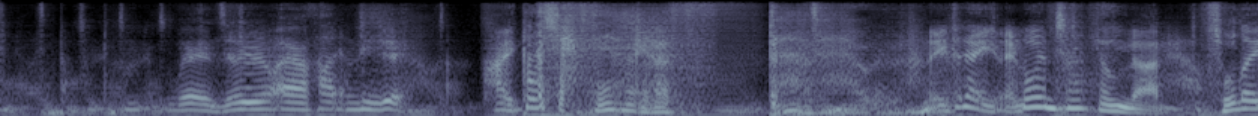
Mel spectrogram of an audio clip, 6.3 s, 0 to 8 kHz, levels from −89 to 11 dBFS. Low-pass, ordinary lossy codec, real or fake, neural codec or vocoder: 7.2 kHz; AAC, 48 kbps; fake; codec, 16 kHz, 0.5 kbps, FreqCodec, larger model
